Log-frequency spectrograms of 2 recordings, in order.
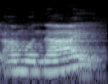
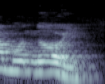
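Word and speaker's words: אדוני: Tu dis Amonai et pas Amonoi avec le cholam, comme cholam. C'est-à-dire le kamatz chez les ashkénazes c'est O.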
